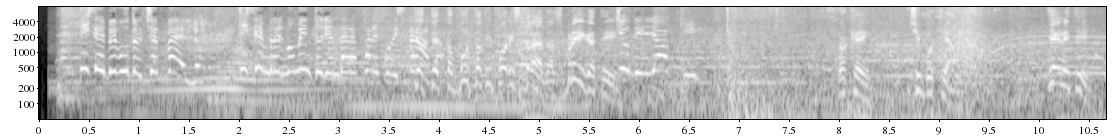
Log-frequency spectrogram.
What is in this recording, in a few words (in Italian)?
trailer libro; una vita in gioco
